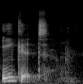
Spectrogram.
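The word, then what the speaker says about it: Eget: Adam Egret. Egret. Spelt differently. Like the bird. That's Egret. Do you know what Adam Egret has in common with a guitar player? Adam Egret has in common with a guitar player.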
